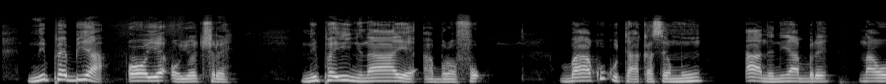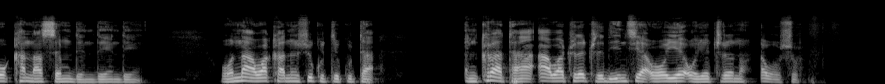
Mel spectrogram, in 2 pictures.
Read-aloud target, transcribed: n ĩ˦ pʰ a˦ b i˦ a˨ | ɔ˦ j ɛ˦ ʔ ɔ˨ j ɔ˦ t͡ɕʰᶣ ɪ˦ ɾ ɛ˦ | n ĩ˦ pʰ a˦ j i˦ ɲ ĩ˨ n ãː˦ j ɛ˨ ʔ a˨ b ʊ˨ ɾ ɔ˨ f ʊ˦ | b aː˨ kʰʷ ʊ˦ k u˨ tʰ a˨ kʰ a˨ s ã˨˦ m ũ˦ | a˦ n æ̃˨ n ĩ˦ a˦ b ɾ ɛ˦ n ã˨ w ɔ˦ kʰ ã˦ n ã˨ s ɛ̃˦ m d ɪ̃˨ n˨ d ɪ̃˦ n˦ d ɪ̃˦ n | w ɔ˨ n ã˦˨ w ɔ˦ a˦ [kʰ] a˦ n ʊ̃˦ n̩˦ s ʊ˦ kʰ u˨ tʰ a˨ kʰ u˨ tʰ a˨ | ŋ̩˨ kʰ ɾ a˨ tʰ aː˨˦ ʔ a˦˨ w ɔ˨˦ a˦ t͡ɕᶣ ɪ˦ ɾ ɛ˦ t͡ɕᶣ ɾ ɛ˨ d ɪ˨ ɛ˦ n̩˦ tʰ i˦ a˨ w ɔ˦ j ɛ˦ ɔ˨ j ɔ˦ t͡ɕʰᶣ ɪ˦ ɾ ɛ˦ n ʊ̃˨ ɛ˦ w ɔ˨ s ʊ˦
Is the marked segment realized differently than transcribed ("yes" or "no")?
no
